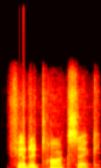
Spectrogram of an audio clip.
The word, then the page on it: phytotoxic: American English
